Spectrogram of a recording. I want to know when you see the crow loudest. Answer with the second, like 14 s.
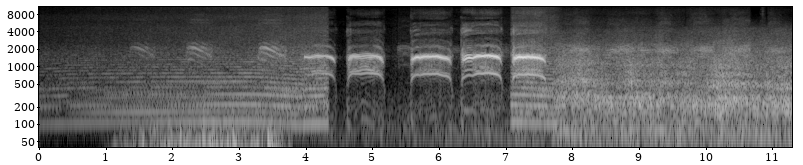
7 s.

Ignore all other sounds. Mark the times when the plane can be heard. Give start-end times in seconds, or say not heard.
0.0-4.3, 7.0-11.2.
